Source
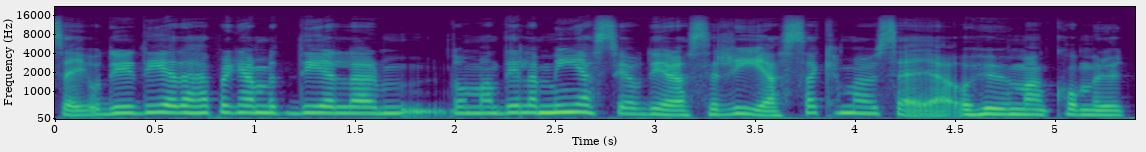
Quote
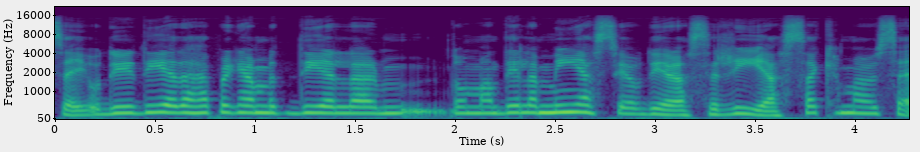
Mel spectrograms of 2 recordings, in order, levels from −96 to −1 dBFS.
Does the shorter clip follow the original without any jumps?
yes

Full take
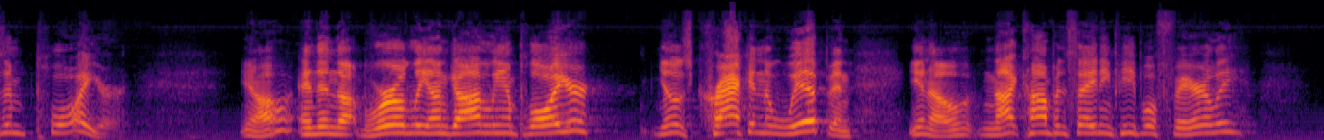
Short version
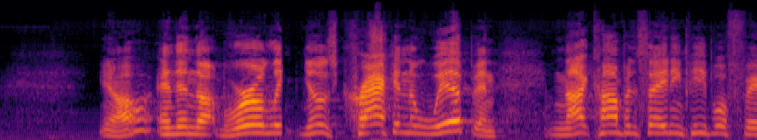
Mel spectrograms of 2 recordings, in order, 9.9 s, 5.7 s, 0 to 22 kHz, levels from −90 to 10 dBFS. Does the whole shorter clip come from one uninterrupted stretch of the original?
no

